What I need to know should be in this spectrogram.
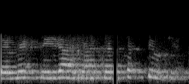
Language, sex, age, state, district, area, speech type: Hindi, female, 18-30, Rajasthan, Jodhpur, urban, conversation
